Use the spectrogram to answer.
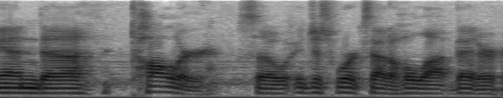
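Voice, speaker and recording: The speaker is a man. He keeps to a moderate pace. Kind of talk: casual tutorial walkthrough. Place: workshop. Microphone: phone near.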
